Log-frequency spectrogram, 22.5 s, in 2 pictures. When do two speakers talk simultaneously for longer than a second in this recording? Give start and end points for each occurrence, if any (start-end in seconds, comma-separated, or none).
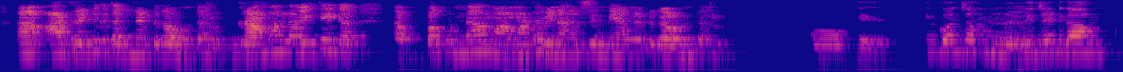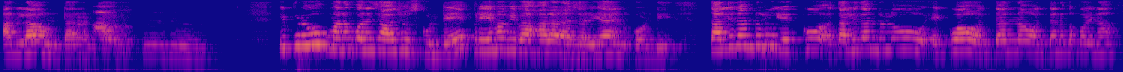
none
